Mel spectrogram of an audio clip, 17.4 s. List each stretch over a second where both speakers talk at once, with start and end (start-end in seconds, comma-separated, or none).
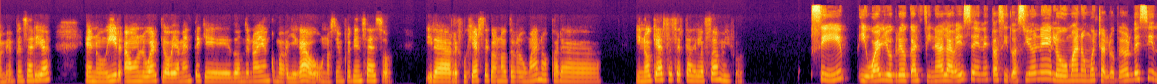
none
